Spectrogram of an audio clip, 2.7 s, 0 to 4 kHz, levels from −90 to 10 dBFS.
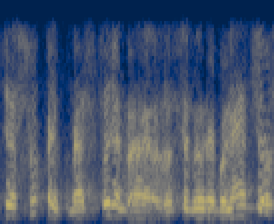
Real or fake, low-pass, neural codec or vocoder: fake; 3.6 kHz; codec, 16 kHz, 2 kbps, FreqCodec, smaller model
